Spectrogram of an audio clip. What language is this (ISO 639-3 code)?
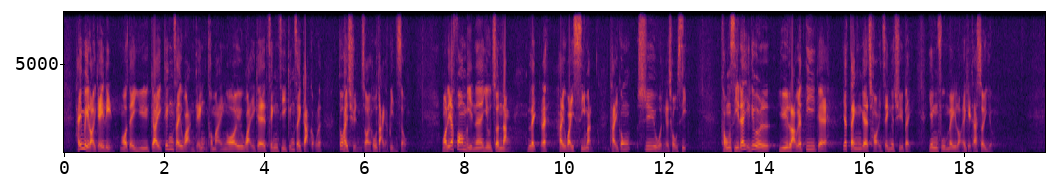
yue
